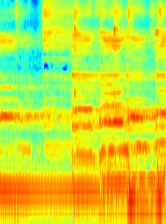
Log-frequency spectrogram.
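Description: Live band music: a woman sings into a microphone, holding one long note before moving into a new phrase about halfway through. A keyboard and a drum kit play behind her.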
